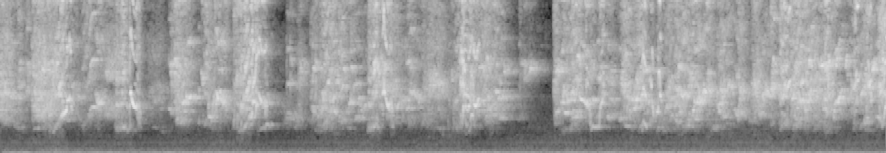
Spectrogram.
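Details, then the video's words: High, scratchy squawking and twitter from rosy-faced and Fischer's lovebirds, with short breaks near three seconds and a sudden stop around five and a half seconds before the chatter resumes. "تغريد ولا أروع | روز و فيشر غندور بصوت ساحر وممتع"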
